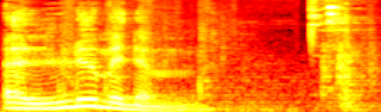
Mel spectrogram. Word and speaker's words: aluminum: Aluminum. Or aluminium, depending on how you like to pronounce that.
